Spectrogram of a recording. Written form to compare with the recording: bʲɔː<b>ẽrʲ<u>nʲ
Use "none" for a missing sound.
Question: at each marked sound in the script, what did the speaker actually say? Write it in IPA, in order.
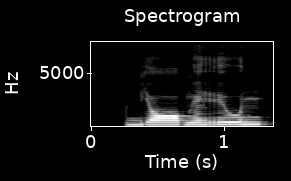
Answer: b, u

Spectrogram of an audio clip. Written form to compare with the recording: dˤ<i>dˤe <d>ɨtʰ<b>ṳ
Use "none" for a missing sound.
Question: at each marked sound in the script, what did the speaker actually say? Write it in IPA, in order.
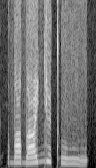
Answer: ɨ, ɟ, w

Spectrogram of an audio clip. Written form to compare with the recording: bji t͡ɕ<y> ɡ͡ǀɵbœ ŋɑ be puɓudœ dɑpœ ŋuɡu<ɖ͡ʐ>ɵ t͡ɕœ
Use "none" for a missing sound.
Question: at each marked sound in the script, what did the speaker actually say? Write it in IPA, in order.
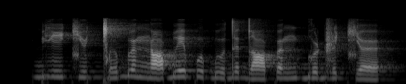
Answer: y, ɖ͡ʐ

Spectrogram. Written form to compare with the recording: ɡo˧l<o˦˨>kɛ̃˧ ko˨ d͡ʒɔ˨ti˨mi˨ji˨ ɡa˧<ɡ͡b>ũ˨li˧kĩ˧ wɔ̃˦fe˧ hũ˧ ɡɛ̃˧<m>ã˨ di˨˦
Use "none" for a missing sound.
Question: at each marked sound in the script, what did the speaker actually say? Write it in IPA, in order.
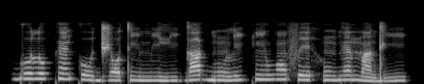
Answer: o˧, ɡ͡b, m

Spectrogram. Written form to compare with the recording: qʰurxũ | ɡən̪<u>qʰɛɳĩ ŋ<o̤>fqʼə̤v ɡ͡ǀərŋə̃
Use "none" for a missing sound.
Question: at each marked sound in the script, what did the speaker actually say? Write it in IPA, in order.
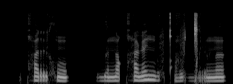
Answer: u, ṳ

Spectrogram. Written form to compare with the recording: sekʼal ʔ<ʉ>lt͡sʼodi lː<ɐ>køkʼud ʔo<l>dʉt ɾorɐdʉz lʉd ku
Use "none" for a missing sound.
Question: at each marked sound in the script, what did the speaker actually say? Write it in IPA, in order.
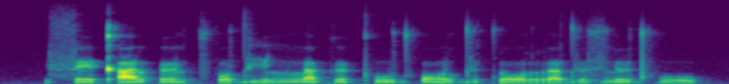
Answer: ø, ɐ, l

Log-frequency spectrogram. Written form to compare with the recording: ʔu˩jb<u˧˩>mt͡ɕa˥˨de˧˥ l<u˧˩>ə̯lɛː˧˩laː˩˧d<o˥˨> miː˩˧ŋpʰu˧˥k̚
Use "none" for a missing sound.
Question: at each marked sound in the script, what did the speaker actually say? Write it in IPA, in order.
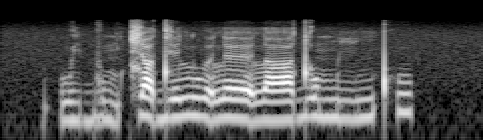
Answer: u˧˩, u˧˩, o˧

